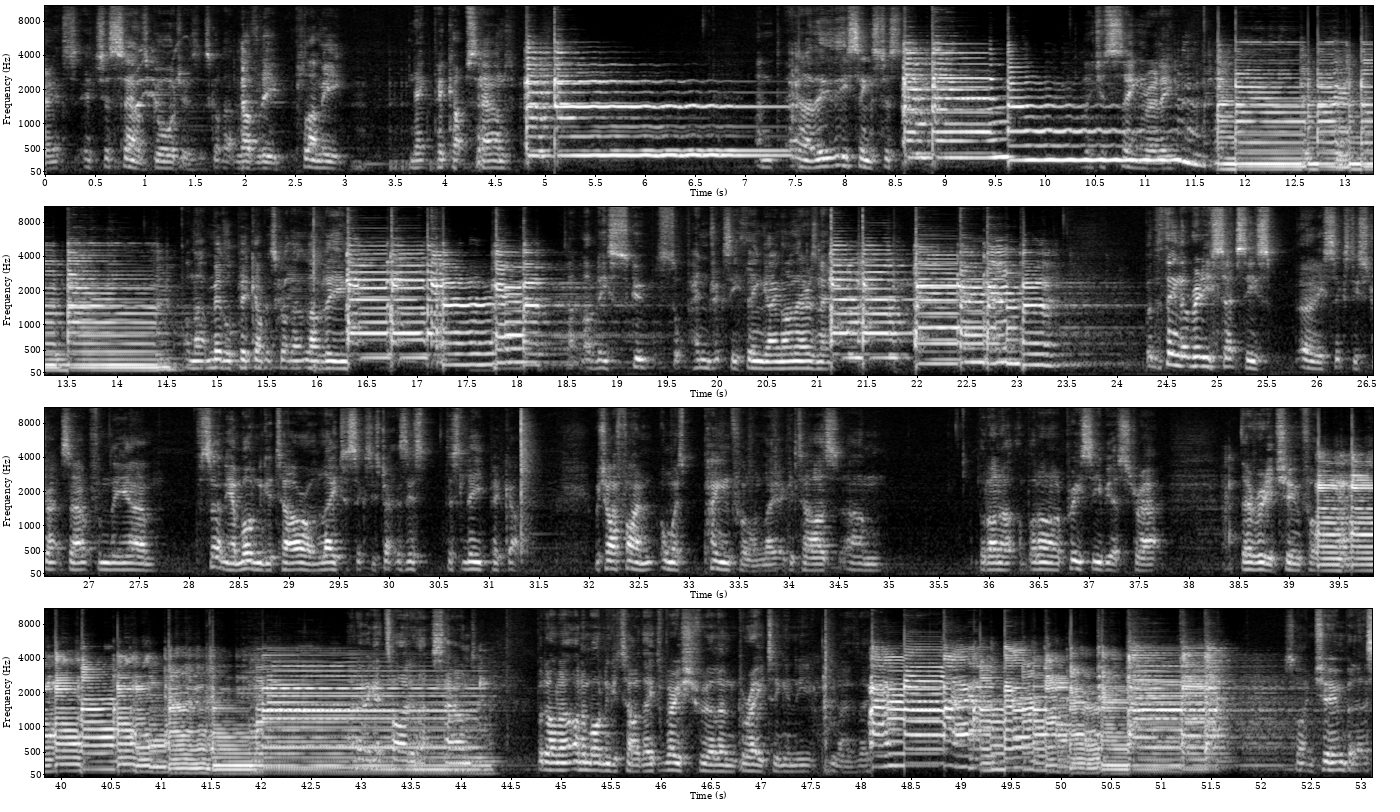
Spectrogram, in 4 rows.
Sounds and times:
Tapping (guitar technique): 4.7s - 7.7s, 8.6s - 14.7s, 15.9s - 19.0s, 21.1s - 24.0s, 39.3s - 44.4s, 47.6s - 52.3s.

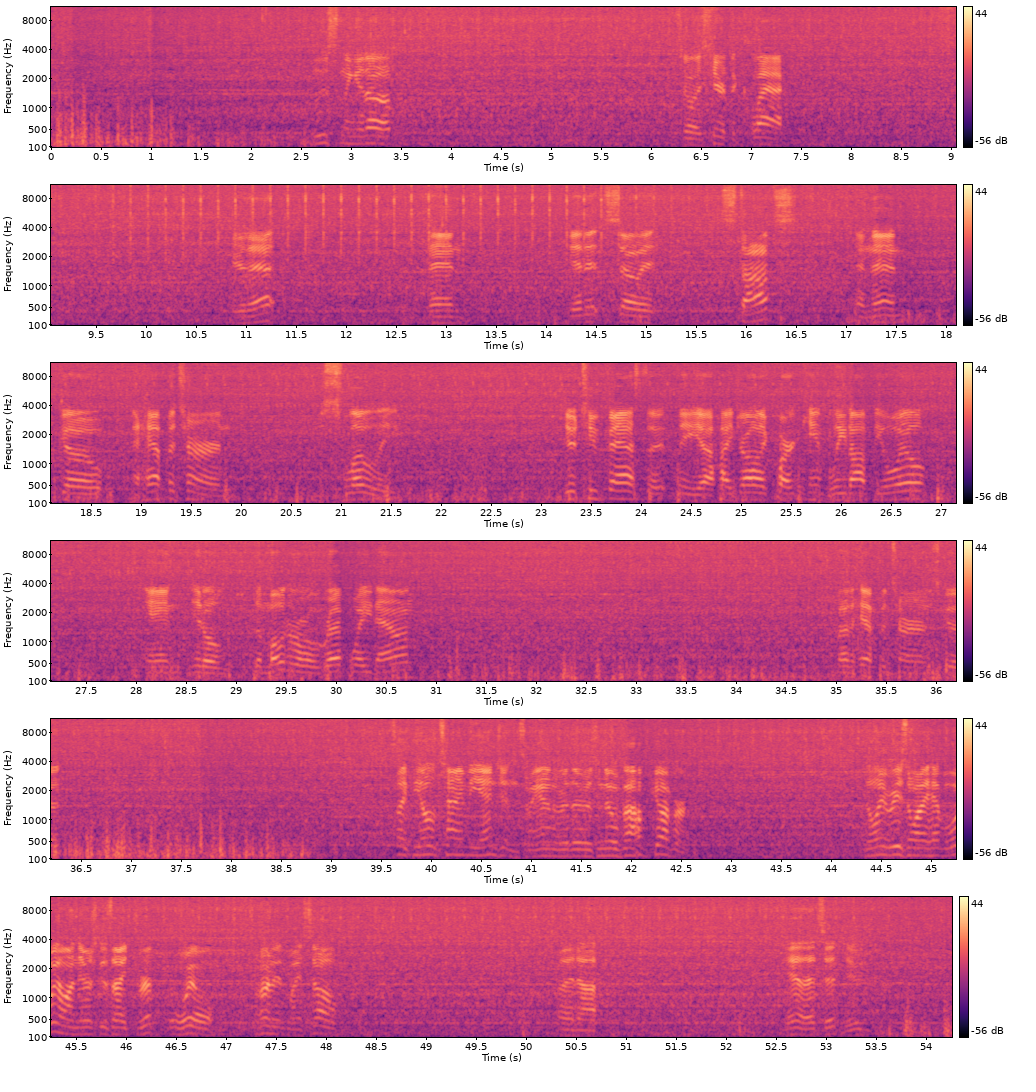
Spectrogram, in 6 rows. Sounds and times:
Engine: 0.0s - 54.2s
Speech: 2.6s - 3.5s, 6.3s - 7.4s, 10.8s - 11.4s, 12.8s - 13.2s, 14.2s - 15.2s, 15.8s - 16.5s, 17.1s - 19.9s, 20.8s - 21.6s, 23.2s - 26.9s, 28.1s - 30.8s, 35.0s - 36.4s, 39.6s - 42.6s, 44.3s - 48.2s, 50.3s - 50.8s, 52.6s - 53.5s.

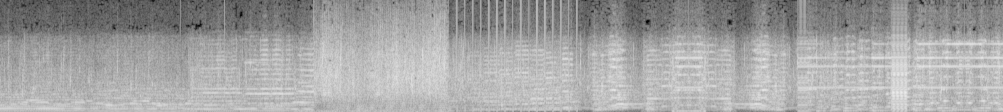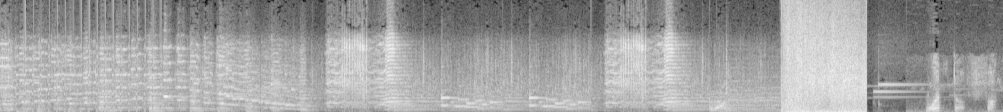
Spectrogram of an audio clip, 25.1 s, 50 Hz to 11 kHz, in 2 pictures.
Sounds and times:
Music: 0.0s - 4.0s, 5.7s - 22.3s, 23.4s - 25.0s.

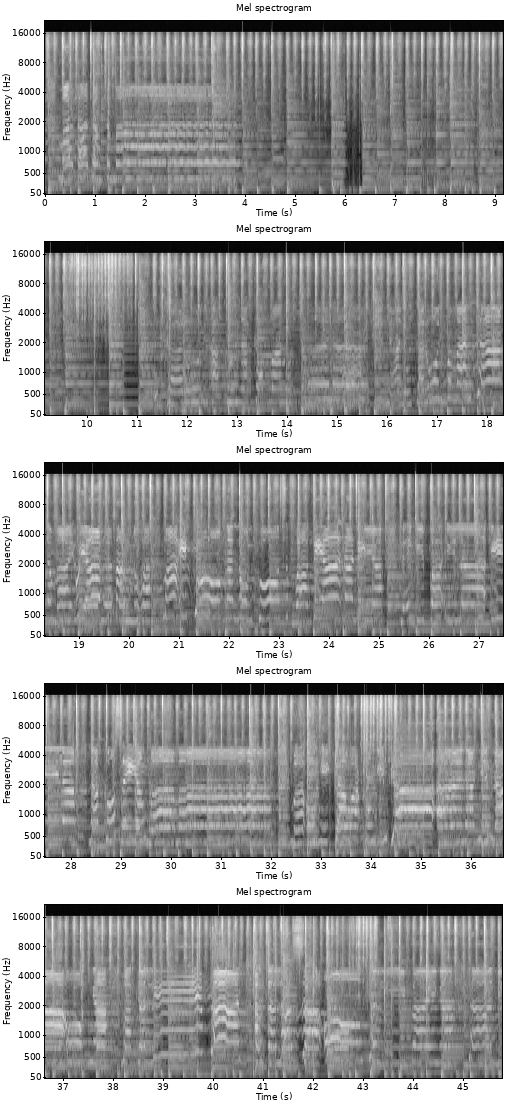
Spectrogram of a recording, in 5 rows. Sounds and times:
Singing: 0.0s - 4.0s, 11.6s - 45.7s
Music: 0.0s - 45.7s.

